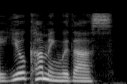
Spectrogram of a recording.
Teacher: with a rising tone at the end, it becomes a friendly confirmation question. But if your tone is flat or sharp, it might sound impatient or even rude, totally unintentional, but it happens.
